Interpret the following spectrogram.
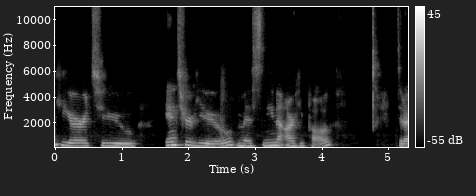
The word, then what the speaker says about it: Arhipov: and i am here to interview miss nina arghipov did i pronounce that correctly yes his last name who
